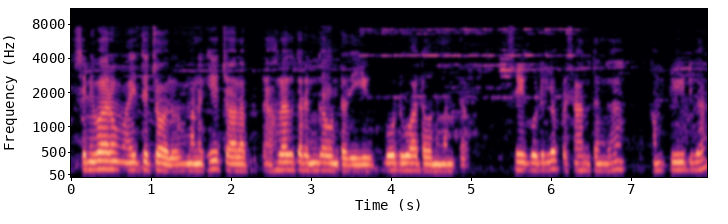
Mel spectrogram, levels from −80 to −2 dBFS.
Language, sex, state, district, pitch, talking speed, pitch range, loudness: Telugu, male, Andhra Pradesh, Krishna, 145 Hz, 105 wpm, 135-150 Hz, -19 LUFS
